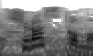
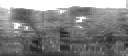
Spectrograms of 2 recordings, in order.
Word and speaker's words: シュハスコ: じゃあもしかしてシュラスコも本当はシュハスコ。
